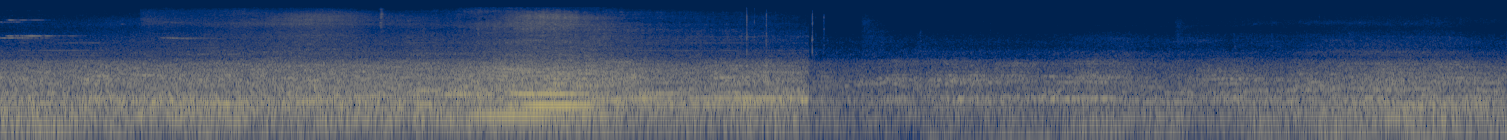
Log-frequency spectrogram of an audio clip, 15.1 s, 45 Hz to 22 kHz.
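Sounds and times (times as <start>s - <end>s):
passing vehicle engine hum: 0.0s - 8.1s
traffic road noise rumble: 0.0s - 15.0s.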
